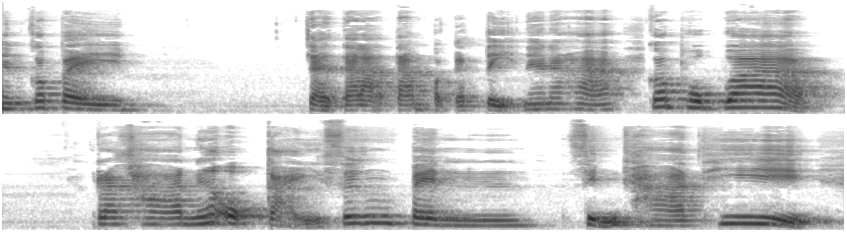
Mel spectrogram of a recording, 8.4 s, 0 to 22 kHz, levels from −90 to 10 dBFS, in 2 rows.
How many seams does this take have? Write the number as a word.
one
